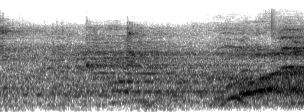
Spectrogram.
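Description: Spectators' voices echoing around a large sports hall during a futsal game, with thuds of the ball on the court. Near the end a voice rises into a shout.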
